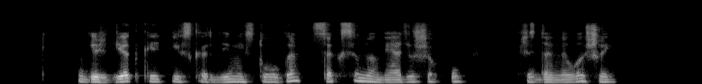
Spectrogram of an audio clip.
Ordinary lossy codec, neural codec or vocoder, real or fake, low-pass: MP3, 64 kbps; codec, 32 kHz, 1.9 kbps, SNAC; fake; 7.2 kHz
